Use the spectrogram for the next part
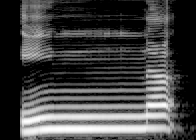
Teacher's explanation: और आपने class number 2 में पढ़ा था कि नून मुशद्दद और मीम मुशद्दद में हमेशा गुन्ना होता है। तो यहाँ पर ये नून मुशद्दद है, इसलिए इस नून में गुन्ना करके पढ़ेंगे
